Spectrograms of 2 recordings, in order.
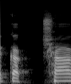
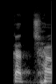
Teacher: बच्चे क्षा क्षत्री वाला जो होता है उसको छा उच्चारित करते हैं, जैसे कक्षा को कच्छा बोलना।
